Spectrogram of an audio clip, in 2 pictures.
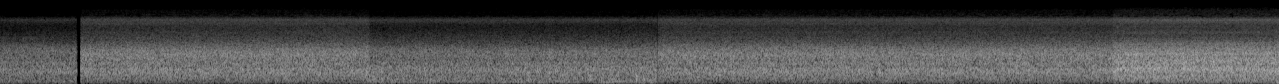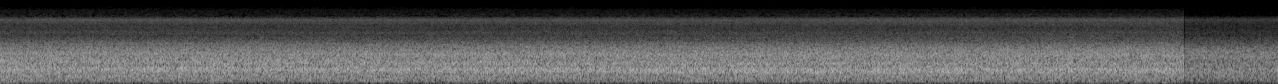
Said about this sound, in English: there's an awful lot to see here at Rockaway Falls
